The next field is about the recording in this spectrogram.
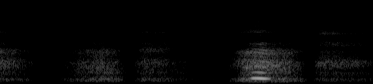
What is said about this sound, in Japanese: はあ、いや、さすがに今のはだいぶ緊張したよ。息切れちゃった。うるさかったらごめんね。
